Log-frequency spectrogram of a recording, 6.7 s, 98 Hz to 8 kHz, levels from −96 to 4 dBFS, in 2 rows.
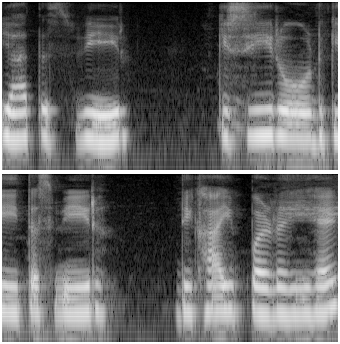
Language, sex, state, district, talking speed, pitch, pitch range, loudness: Hindi, female, Uttar Pradesh, Hamirpur, 90 wpm, 220 Hz, 210-230 Hz, -16 LUFS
